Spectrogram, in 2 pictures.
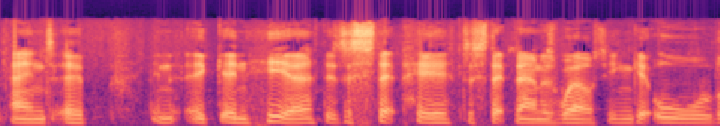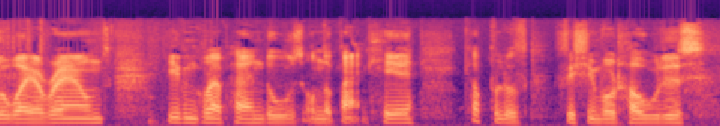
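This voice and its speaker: An English man in his forties, speaking at an average pitch, gives an easygoing walkthrough of a boat. He talks in a chatty, conversational way, full of ums, while moving about the deck outdoors in a marina. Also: normal speed. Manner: relaxed, chatty, frequent ums, pointing out features. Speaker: boat sales presenter. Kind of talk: casual walkthrough tour.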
